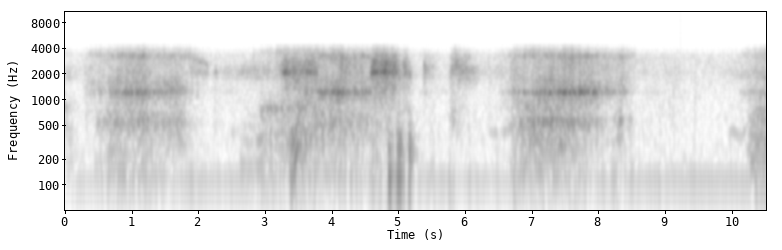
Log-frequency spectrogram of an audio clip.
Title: snoring beasts!!!!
